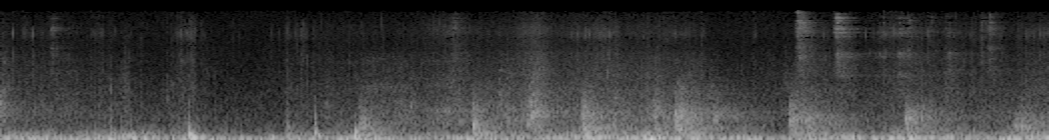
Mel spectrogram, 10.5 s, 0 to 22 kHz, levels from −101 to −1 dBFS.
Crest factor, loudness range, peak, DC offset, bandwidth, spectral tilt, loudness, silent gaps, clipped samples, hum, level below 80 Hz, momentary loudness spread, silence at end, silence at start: 20 dB; 2 LU; -18 dBFS; under 0.1%; 16.5 kHz; -6 dB/octave; -44 LUFS; none; under 0.1%; none; -40 dBFS; 10 LU; 0 s; 0 s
